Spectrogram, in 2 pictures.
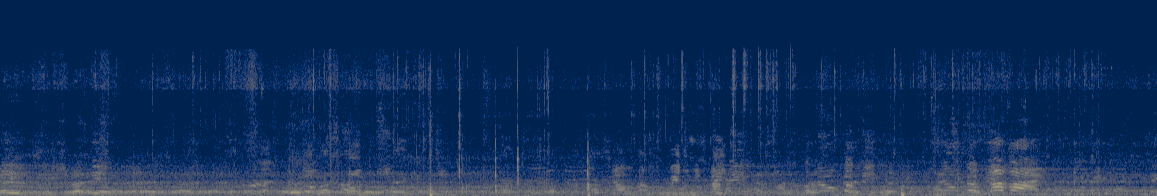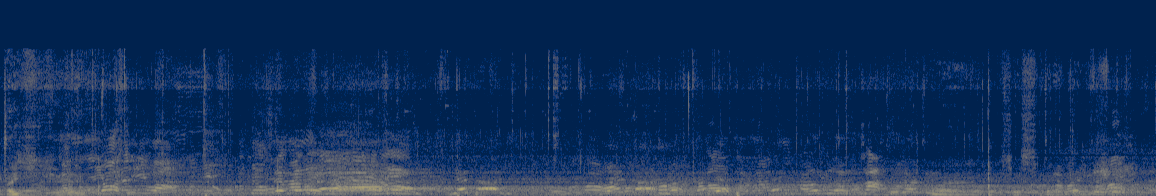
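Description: Men on a field shout to each other, heard from a distance outdoors.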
